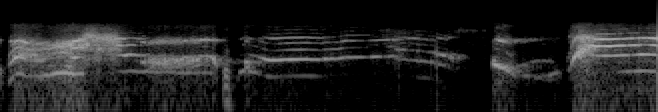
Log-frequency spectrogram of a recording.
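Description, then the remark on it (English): A small child wails in a tantrum, with long, high, strained cries that break into sobbing gasps and brief pauses before erupting again, loud and insistent throughout. “Okay, y'all hold on while I take care of this tantrum.”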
